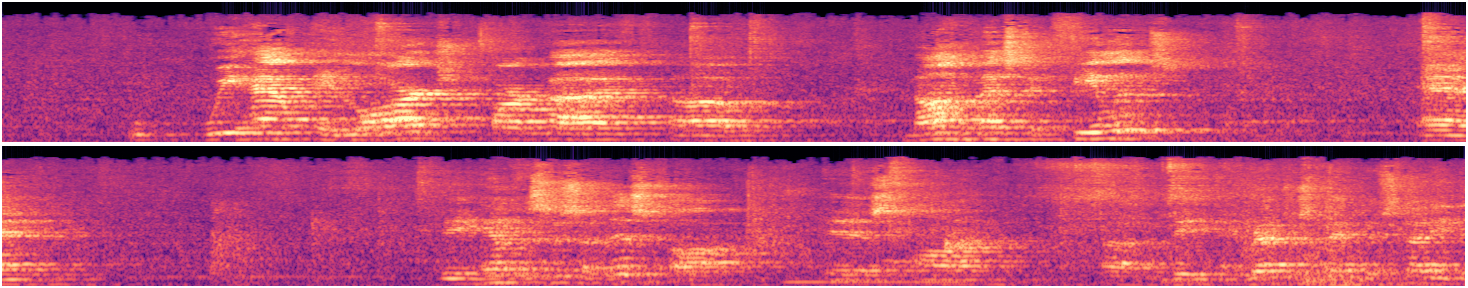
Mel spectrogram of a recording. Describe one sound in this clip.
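A middle-aged man speaks steadily, giving a lecture through a microphone.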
